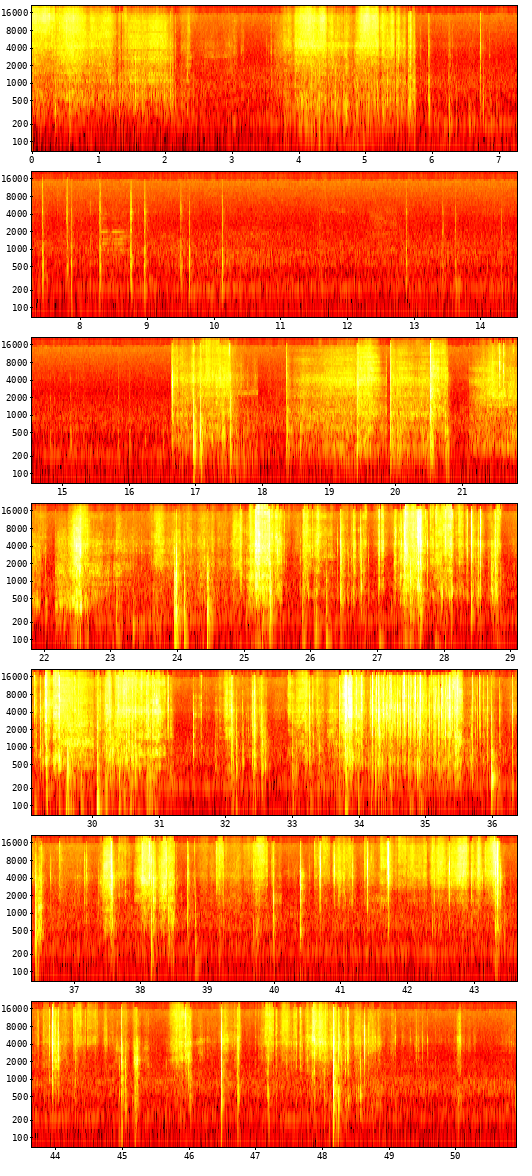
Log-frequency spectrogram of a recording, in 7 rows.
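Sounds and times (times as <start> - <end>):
paper and plastic tearing: 33.0 - 36.0.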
